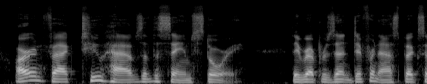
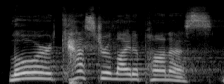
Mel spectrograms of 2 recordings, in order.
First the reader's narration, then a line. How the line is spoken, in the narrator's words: Melisandre called out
